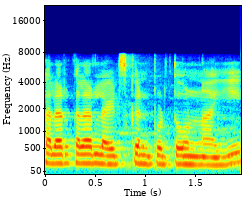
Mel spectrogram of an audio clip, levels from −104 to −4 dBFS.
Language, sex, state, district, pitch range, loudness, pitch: Telugu, female, Andhra Pradesh, Srikakulam, 160-180 Hz, -23 LUFS, 170 Hz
